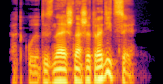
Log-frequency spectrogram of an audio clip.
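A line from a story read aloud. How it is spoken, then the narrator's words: Whisper. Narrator (Russian): прошептала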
